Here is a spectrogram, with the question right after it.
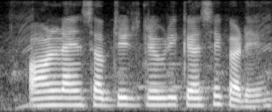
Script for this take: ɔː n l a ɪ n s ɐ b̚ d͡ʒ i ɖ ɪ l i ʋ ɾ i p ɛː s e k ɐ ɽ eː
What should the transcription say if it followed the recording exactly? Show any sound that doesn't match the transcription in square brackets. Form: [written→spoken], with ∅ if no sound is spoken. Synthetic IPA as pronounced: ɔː n l a ɪ n s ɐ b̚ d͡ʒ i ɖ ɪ l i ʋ ɾ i [p→k] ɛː s e k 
